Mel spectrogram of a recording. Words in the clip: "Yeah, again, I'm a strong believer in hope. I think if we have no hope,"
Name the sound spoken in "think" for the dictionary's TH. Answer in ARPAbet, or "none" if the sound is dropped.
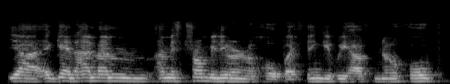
TH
